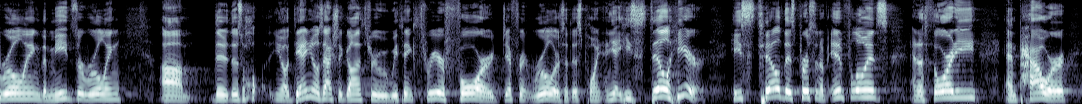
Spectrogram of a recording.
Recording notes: This is a recording of CSU Chi Alpha's Outpost service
